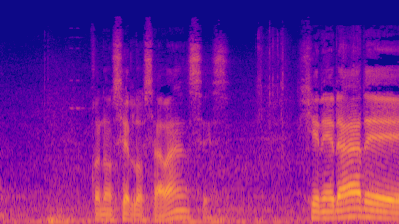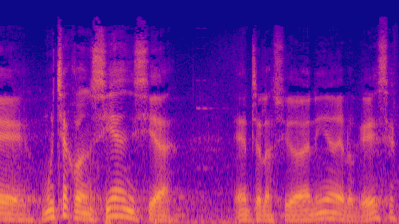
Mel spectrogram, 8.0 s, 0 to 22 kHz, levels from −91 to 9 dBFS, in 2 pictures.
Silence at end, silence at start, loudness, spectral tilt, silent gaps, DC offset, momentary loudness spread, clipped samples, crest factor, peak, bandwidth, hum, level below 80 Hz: 0 s; 0 s; -18 LUFS; -5 dB/octave; none; under 0.1%; 22 LU; under 0.1%; 18 dB; -2 dBFS; 14.5 kHz; none; -34 dBFS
